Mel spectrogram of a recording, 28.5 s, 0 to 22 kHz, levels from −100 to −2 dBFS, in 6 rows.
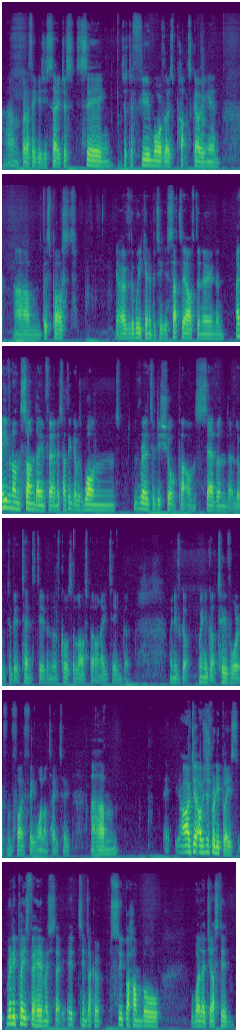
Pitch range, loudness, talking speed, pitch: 100-125 Hz, -28 LUFS, 205 wpm, 110 Hz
